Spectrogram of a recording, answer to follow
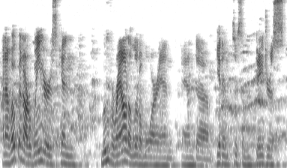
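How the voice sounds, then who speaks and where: A man co-hosting a live soccer show, talking in a relaxed, easygoing way. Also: a little high, moderate pace. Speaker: podcast co-host. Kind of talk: live casual soccer chat. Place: busy brewery. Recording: noisy live bar recording. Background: crowd chatter.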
